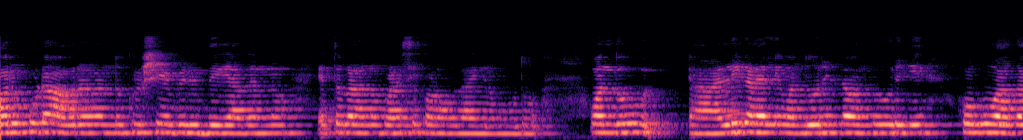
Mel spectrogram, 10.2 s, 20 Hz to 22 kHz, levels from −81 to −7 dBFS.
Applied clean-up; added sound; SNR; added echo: none; none; none; reverberation time 0.8 s.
